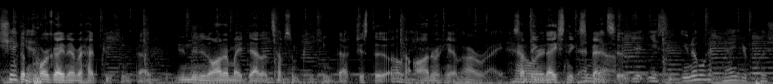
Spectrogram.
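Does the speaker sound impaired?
No.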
